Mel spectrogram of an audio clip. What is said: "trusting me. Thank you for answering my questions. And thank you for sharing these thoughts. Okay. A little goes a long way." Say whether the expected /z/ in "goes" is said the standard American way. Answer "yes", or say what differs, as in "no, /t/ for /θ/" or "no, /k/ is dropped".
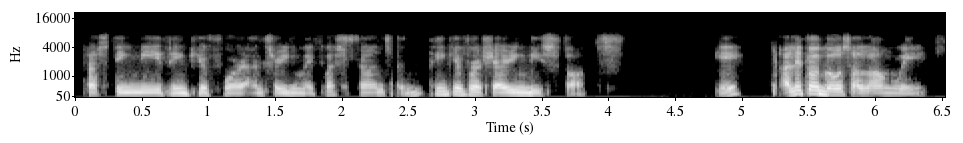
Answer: no, /s/ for /z/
